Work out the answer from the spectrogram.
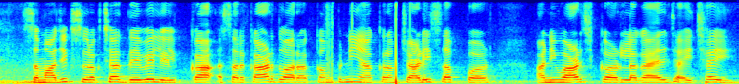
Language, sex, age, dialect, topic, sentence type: Magahi, female, 25-30, Western, banking, statement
